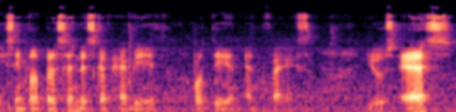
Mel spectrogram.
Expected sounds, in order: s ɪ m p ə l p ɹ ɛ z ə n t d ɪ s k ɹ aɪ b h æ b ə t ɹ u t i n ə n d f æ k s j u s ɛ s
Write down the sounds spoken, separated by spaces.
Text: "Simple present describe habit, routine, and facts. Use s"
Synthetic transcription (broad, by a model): s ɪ m p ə l p ɛ s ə n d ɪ s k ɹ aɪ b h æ b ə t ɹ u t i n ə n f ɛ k s j u s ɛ s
